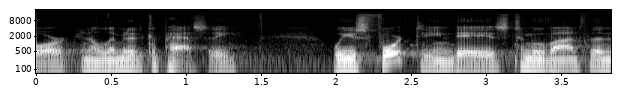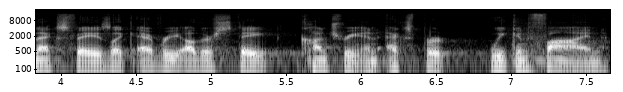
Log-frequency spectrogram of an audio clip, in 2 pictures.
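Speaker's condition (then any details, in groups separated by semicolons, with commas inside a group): No condition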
